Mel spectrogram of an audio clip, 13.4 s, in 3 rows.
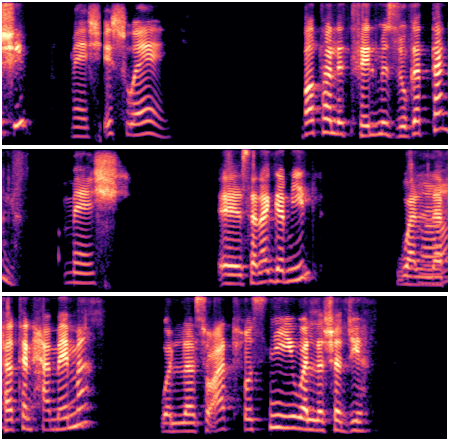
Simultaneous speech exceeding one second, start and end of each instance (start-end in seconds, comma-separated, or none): none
